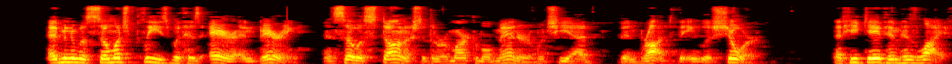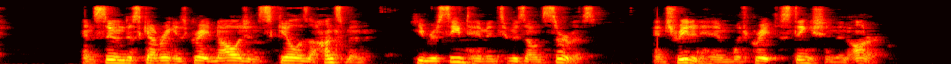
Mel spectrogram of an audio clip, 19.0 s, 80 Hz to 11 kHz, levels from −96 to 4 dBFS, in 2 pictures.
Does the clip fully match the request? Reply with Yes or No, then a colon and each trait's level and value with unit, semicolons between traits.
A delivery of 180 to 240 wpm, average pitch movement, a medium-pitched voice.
No: average, 185 wpm; wide, 8.4 semitones; medium, 160 Hz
